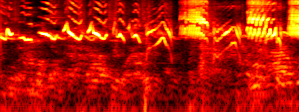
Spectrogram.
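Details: Large-billed seed finch (towa towa) singing in a bird singing competition: a quick run of clear, sweet whistled notes that slur up and down, then broken by loud hissing bursts of noise.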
